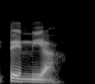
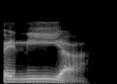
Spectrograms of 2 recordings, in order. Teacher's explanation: habaan mo ng konti yung yung bigkas doun sa e tenia hindi tenya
